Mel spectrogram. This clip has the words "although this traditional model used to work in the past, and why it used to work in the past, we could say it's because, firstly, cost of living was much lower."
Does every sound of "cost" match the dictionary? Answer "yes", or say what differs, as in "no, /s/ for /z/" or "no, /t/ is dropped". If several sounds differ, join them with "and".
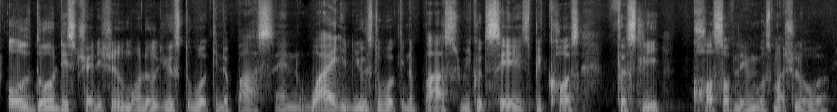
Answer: no, /t/ is dropped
